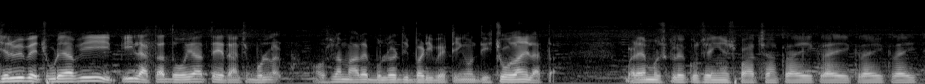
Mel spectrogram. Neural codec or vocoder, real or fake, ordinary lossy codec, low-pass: none; real; none; none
